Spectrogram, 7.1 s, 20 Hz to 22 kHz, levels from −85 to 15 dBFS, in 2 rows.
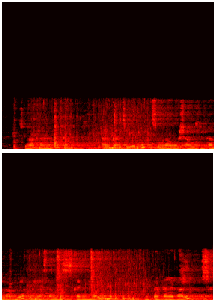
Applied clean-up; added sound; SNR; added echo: none; Toilet flush; 3 dB; reverberation time 2.2 s.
